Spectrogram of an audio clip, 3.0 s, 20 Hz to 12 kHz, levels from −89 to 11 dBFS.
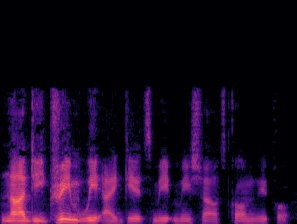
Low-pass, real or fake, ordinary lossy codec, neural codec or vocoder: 7.2 kHz; fake; MP3, 48 kbps; codec, 16 kHz, 0.5 kbps, FunCodec, trained on LibriTTS, 25 frames a second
